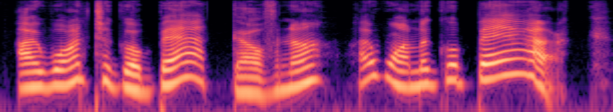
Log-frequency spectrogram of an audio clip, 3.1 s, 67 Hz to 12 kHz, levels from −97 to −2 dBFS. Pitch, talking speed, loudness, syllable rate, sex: 255 Hz, 195 wpm, -17 LUFS, 5.1 syllables/s, female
